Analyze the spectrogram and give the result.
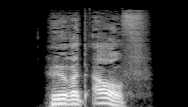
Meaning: second-person plural subjunctive I of aufhören
- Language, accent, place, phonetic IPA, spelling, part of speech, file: German, Germany, Berlin, [ˌhøːʁət ˈaʊ̯f], höret auf, verb, De-höret auf.ogg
